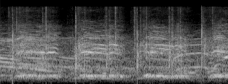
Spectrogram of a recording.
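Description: Crowd of football fans shouting and chanting loudly, many voices at once.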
